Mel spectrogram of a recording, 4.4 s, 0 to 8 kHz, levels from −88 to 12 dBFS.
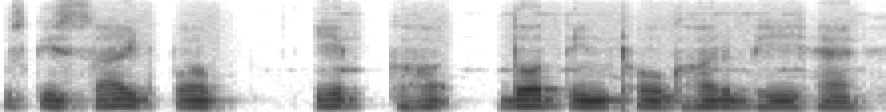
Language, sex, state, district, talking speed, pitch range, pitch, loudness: Hindi, male, Jharkhand, Palamu, 150 wpm, 110-120 Hz, 110 Hz, -19 LUFS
